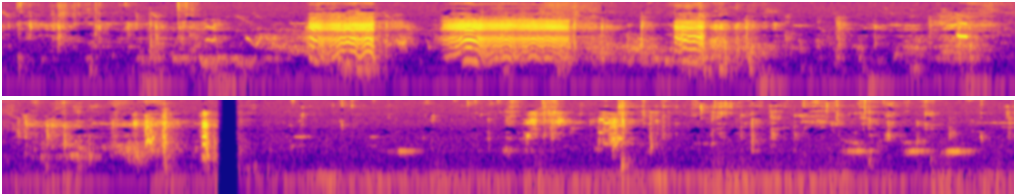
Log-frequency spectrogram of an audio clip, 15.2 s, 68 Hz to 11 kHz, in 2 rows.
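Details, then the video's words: Newborn Pinscher puppy Teco cries very loudly: dense, quavering high wails between two and five seconds, then sparse squeaks. After nine seconds a broad low rumble and hiss dominate. "Som de cachorro Pinscher 0 ressenacido chorando"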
